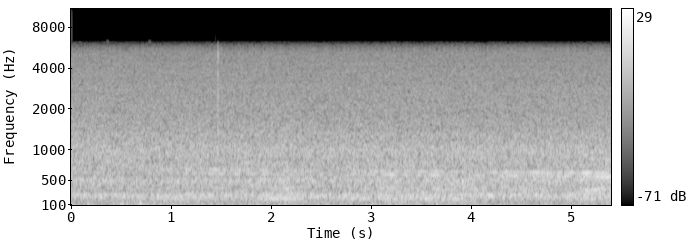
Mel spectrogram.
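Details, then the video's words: Within a practice swarm of domestic honey bees beside their box, a constant dense buzzing hum of many wings, steady and unvarying, with a short faint tick early on. "Inside a Honeybee Swarm"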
